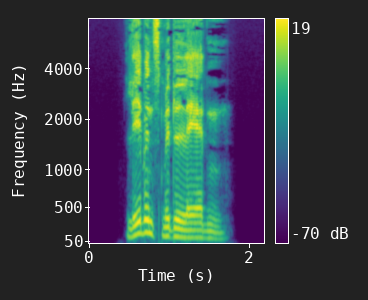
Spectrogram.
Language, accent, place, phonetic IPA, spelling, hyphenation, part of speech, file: German, Germany, Berlin, [ˈleːbn̩smɪtl̩ˌlɛːdn̩], Lebensmittelläden, Le‧bens‧mit‧tel‧lä‧den, noun, De-Lebensmittelläden.ogg
- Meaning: plural of Lebensmittelladen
